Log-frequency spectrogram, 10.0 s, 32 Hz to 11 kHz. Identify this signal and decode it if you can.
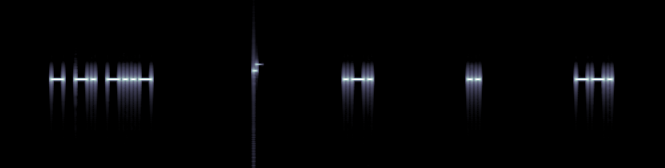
Morse code, heard as a keyed tone, about 20 wpm, spaced as for 9 wpm, 700 Hz. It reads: TNX RIG
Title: Top 20 QSO Elements - 8x Character Spacing - 20wpm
